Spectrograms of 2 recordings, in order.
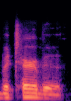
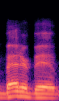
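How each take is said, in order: First: The name begins with a 'ba' sound. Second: The name begins like the word 'better'. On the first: The speaker calls it right. "it is Baturbid. That's how you should pronounce it" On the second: The speaker calls it wrong. "I used to say better bid"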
